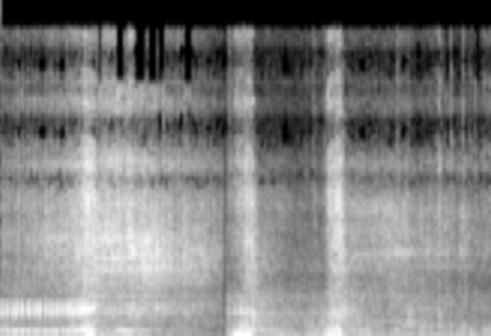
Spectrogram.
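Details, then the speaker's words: Arctic Cat ZRT triple two-stroke snowmobile with new gas, now leaning out and running better: sharp rev blips dropping back to a slow, lumpy idle very low, almost stalling; idle screws need turning up. "The one thing I do have to do is turn up the idle screws. It's idling super low in the RPM range. So no big deal."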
